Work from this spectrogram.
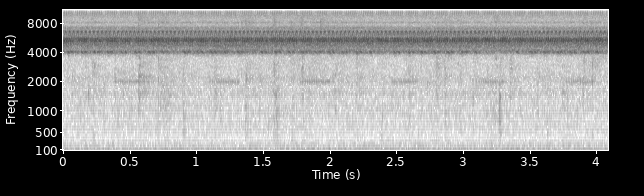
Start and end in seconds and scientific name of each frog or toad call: none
